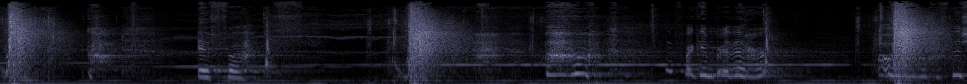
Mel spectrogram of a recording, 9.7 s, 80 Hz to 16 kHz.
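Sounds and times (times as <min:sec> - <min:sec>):
whip lash crack: 0:00.0 - 0:00.7, 0:03.9 - 0:04.6, 0:08.8 - 0:09.4
speech: 0:02.0 - 0:02.7, 0:05.7 - 0:06.2, 0:06.8 - 0:07.9, 0:08.8 - 0:09.6.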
